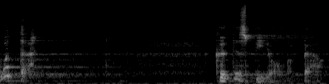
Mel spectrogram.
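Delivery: breathy inner wondering; whispered thought. Retold or imitated. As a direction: whisper it to yourself.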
